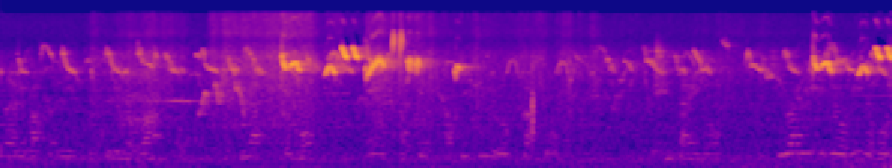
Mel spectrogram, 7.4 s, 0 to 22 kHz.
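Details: A bird suggested to be a blue rock thrush, singing opposite a hotel room on a hill overlooking the sea in Kamogawa, Chiba, Japan, on 18 July 2021, gives bright, slurred high phrases in short bursts amid busy chatter of other small birds.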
